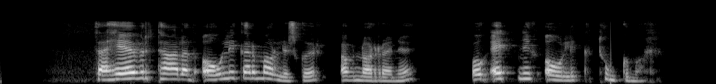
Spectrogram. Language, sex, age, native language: Icelandic, female, 40-49, Icelandic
